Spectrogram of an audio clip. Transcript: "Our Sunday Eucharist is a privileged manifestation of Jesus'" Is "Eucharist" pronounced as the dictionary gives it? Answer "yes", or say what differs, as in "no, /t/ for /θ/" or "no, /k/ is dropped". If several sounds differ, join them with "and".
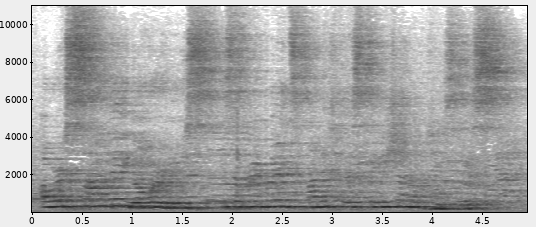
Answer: no, /t/ is dropped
